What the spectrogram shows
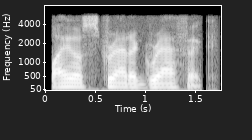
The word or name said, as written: biostratigraphic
